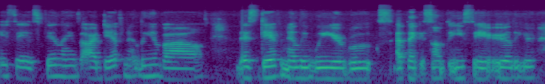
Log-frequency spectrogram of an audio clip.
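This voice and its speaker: A woman speaks with a Memphis accent at a moderate pace. Her very deep, low voice has a dark, mellow tone and ordinary pitch variation. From US South (Memphis, Tennessee). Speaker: youtube reaction host, therapist. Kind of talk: live reaction chat. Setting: livestream.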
